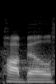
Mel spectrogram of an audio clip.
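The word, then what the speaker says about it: Paweł: My name is Pawel, and it's pronounced more or less like you see those emoji up there, like Pawel. If you get that, it's close enough.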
